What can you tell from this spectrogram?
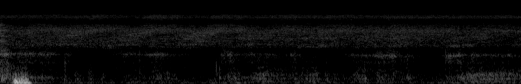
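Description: Steady high hiss of cicadas and other forest insects, with a brief low thump right at the start.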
